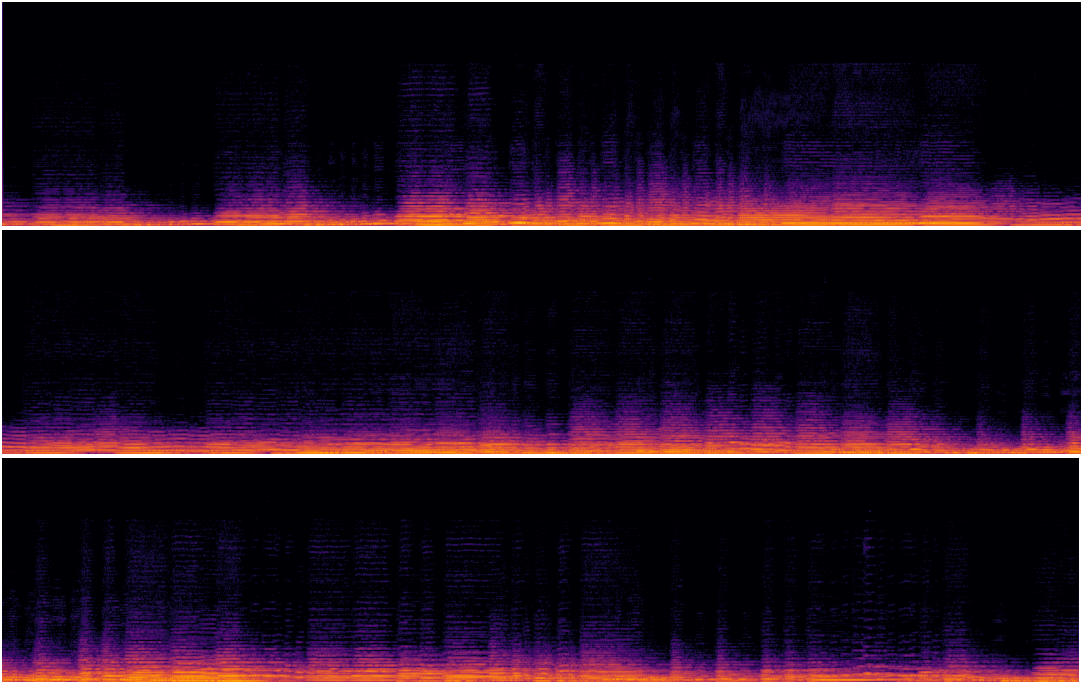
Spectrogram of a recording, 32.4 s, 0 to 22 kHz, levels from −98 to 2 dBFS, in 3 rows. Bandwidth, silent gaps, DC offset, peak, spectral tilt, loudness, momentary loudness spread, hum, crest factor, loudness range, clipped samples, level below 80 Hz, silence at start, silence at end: 4.5 kHz; none; under 0.1%; -10 dBFS; -11 dB/octave; -26 LUFS; 10 LU; none; 16 dB; 6 LU; under 0.1%; -60 dBFS; 0 s; 0 s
